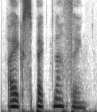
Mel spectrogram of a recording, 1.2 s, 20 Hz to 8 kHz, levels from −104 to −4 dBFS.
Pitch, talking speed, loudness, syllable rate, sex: 160 Hz, 145 wpm, -19 LUFS, 5.3 syllables/s, female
